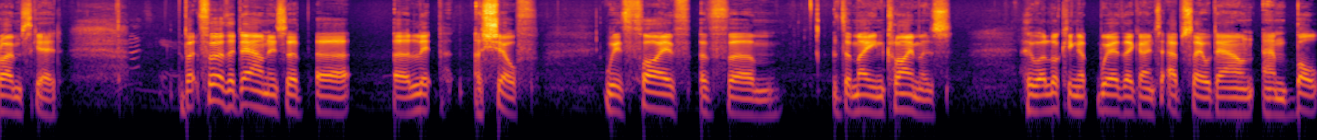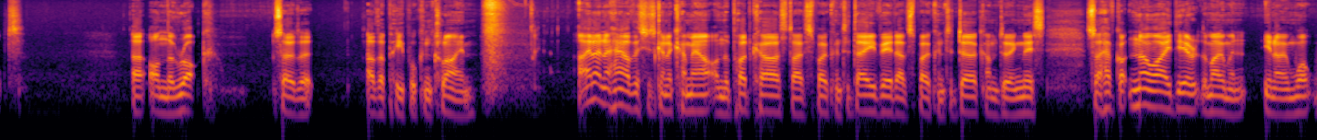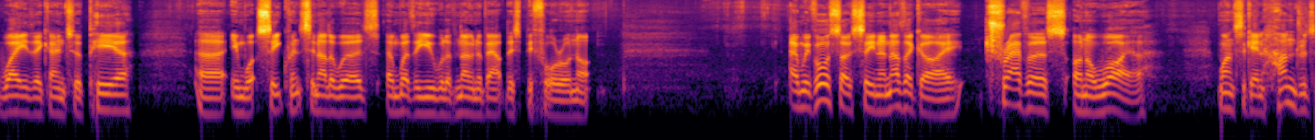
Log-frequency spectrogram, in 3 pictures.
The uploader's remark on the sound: On the Rock Face at the Drill and Chill Festival near the Banja Luka.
